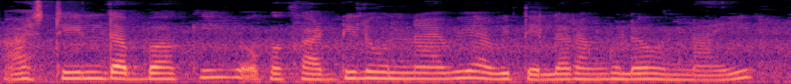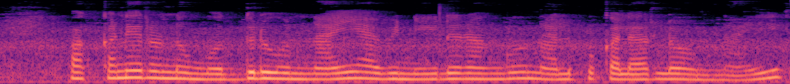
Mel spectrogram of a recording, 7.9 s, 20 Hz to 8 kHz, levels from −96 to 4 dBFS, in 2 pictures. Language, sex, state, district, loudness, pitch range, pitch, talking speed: Telugu, female, Telangana, Mahabubabad, -18 LUFS, 195-220 Hz, 205 Hz, 160 wpm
